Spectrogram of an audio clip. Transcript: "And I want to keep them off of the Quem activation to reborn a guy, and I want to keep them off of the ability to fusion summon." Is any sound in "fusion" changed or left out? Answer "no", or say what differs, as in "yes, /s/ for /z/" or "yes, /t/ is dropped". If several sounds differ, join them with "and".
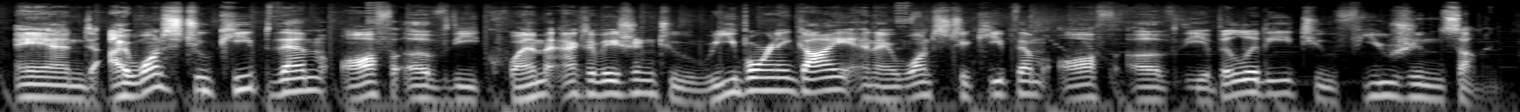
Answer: no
